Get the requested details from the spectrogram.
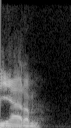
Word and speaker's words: Yiadom: Out of all those on the cut list, Yiadom, what's the correct pronunciation? – I go with Yiadom.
